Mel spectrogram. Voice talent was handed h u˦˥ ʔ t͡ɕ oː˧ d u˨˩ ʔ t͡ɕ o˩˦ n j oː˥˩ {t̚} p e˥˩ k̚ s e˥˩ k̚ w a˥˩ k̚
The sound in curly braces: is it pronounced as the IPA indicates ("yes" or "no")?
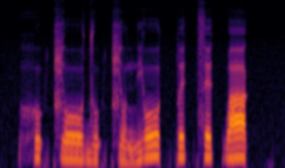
yes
